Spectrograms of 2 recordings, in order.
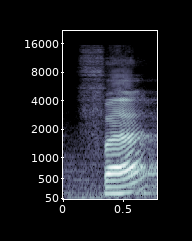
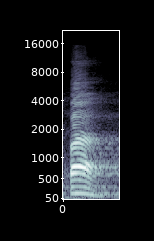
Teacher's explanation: alirkan nafas fa-nya, fa, jangan kita baca dengan pa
